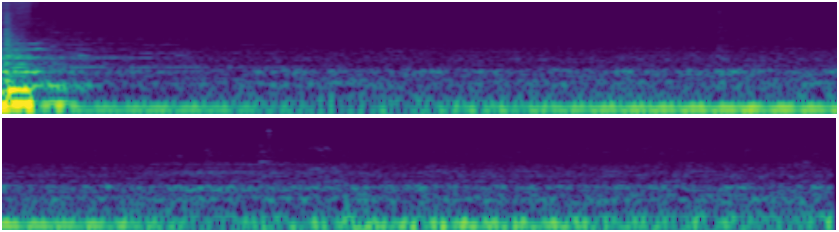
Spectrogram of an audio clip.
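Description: Passenger train running, heard from inside a carriage: a steady low rumble with a few faint clicks.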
